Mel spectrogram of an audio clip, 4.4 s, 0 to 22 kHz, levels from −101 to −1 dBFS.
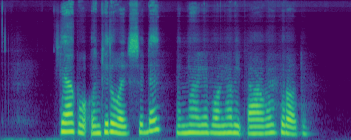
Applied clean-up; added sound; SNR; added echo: neural mask model DeepFilterNet 3.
